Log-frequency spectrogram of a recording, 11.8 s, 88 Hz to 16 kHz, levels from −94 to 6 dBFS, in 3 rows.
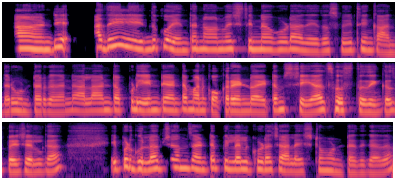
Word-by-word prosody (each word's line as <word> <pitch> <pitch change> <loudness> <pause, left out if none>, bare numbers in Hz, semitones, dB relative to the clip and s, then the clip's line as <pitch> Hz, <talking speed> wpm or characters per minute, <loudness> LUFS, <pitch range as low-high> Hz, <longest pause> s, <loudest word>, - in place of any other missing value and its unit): ఆ! 225 - +5 0.2
అంటే 205 +6 +1 0.4
అది 255 +3 +3 0.3
ఎందుకో 235 +4 -2
ఎంత 185 +4 -5
నాన్ 205 0 -2
వెజ్ 220 +1 -2
తిన్నా 205 -2 0
గూడా 200 +1 -2
అదేదో 180 0 -5
స్వీట్స్ 190 +2 -6
ఇంకందరూ 165 -2 -3
ఉంటారు 170 0 -3
కదండీ. 160 +4 -5
అలాంటప్పుడు 185 +2 -1
ఏంటి 195 +2 0
అంటే 185 +2 0
మనకొక 185 -1 0
2 170 0 +2
ఐటెమ్స్ 190 +5 -1
చేయాల్సొస్తది 185 0 +2
ఇంకా 165 +1 0
స్పెషల్‌గా. 170 0 +1 0.6
ఇప్పుడు 240 +2 +1
గులాబ్ 210 +2 +2
జామ్స్ 230 -3 0
అంటే 215 +4 -1
పిల్లలకి 205 -3 +1
కూడా 200 -1 +1
చాలా 175 -2 +1
ఇష్టం 190 -1 -5
ఉంటాది 155 -1 -7
గదా! 160 +5 -4
185 Hz, 170 wpm, -24 LUFS, 170-205 Hz, 0.6 s, ఆ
